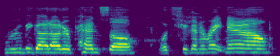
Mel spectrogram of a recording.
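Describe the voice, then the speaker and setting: A woman's voice: fairly high pitch, flat delivery, brisk, pushed and bright, clean tone, rough recording. A woman, an elementary teacher leading a read-aloud lesson for young children, asking questions and prompting as she goes.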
